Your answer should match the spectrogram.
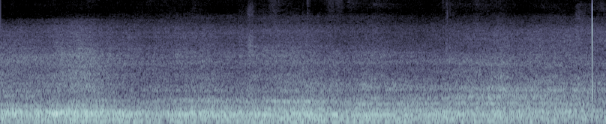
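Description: Domestic cat purring steadily, a close low rumble, with a single sharp click near the end.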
